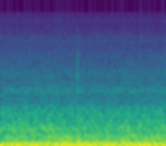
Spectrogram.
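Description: A windshield wiper sweeps across the glass.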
